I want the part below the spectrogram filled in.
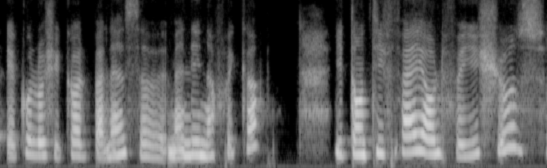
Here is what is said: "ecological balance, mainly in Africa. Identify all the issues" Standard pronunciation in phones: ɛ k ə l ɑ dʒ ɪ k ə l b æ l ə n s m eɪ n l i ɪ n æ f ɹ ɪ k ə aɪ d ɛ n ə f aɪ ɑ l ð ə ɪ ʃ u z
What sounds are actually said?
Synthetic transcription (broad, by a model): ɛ k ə l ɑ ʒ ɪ k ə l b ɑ l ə s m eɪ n i n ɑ f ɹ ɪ k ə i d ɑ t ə f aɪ ɑ l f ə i ʃ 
